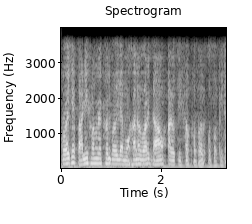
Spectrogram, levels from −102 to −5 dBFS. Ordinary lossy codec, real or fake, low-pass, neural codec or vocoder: none; fake; 3.6 kHz; codec, 32 kHz, 1.9 kbps, SNAC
